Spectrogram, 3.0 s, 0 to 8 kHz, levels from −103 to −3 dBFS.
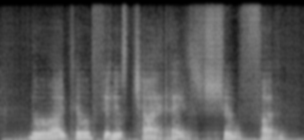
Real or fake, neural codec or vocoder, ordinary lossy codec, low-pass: fake; codec, 16 kHz, 0.5 kbps, FreqCodec, smaller model; none; none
